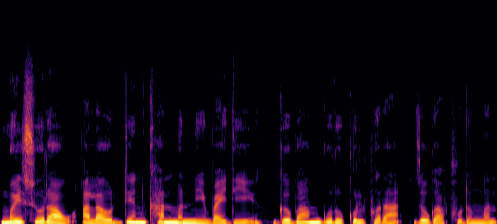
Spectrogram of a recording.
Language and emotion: Bodo, neutral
